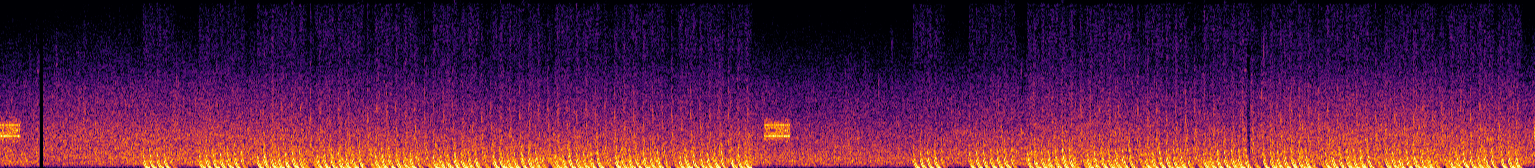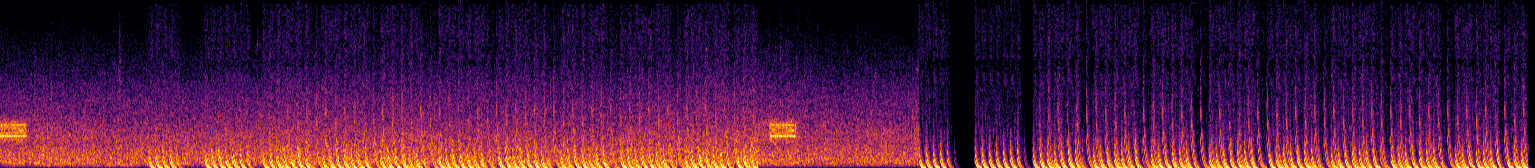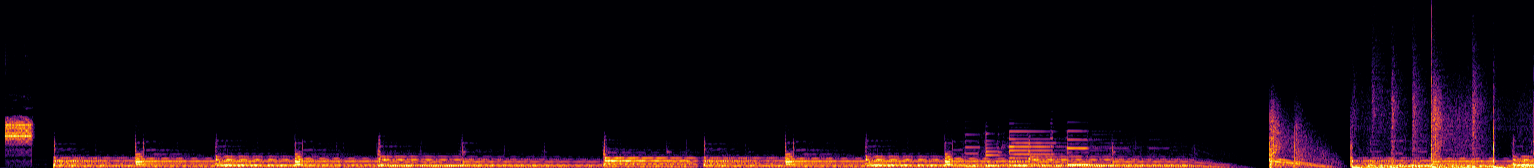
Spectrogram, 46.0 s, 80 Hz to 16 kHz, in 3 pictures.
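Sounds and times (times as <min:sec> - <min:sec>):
emergency alert alarm pulses: 0:00.0 - 0:00.4, 0:01.4 - 0:08.0, 0:09.1 - 0:15.8, 0:16.8 - 0:23.4, 0:24.5 - 0:31.2.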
